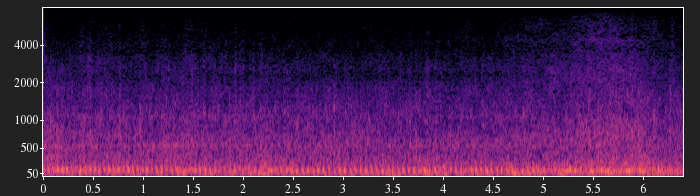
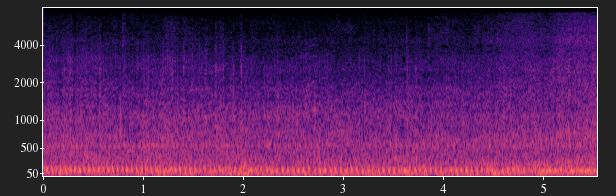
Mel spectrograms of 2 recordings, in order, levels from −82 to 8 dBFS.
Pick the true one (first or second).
second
